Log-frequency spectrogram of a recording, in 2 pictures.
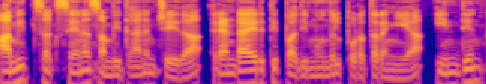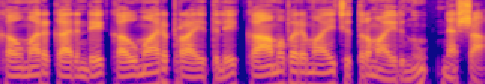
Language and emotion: Malayalam, neutral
